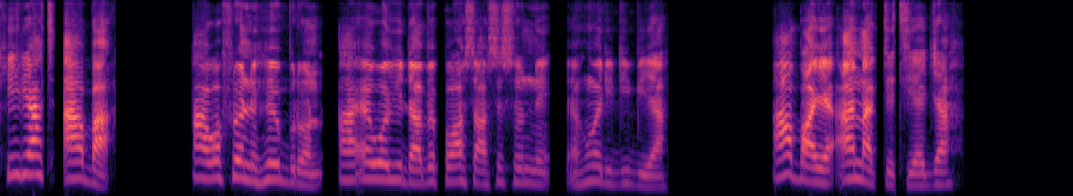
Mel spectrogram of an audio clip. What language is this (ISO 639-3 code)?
aka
